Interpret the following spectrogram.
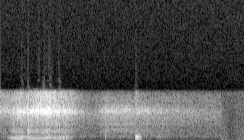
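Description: A person's brief wordless voice sound, under a second long, followed by a shorter one about a second later, over a faint steady hiss of the broadcast line.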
